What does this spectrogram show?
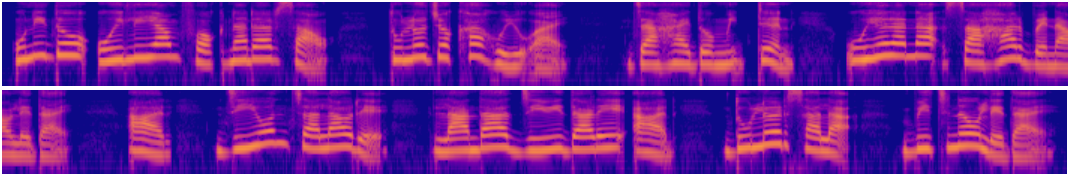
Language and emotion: Santali, neutral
